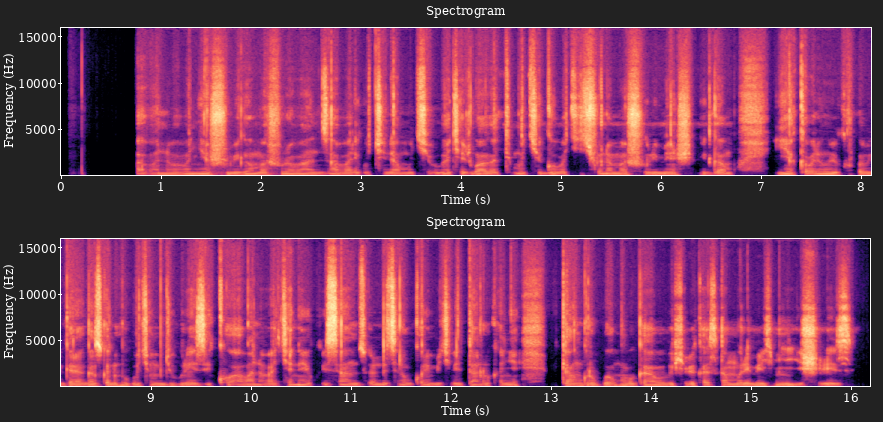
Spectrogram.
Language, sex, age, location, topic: Kinyarwanda, male, 25-35, Huye, education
